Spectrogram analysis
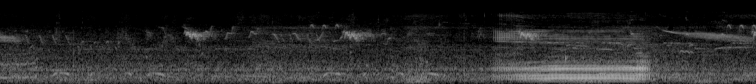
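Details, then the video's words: Single cow moo lasting about a second and a half, a low, steady, harmonic-rich lowing that ends abruptly, over a noisy outdoor background with scattered high bird chirps. "Suara SAPI mooo | Cow mooow Sound effect"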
